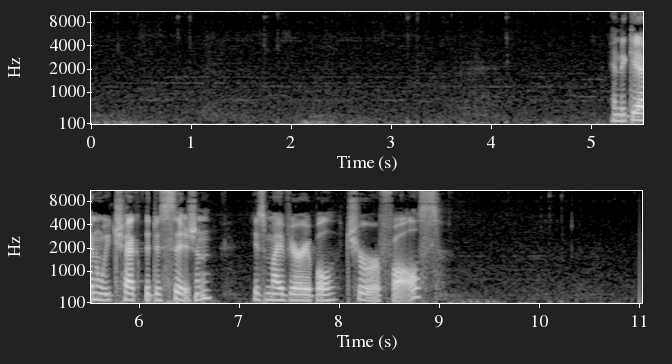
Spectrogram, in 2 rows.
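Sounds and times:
computer mouse clicks: 0.7 - 2.1, 3.1 - 3.4, 10.0 - 10.5.

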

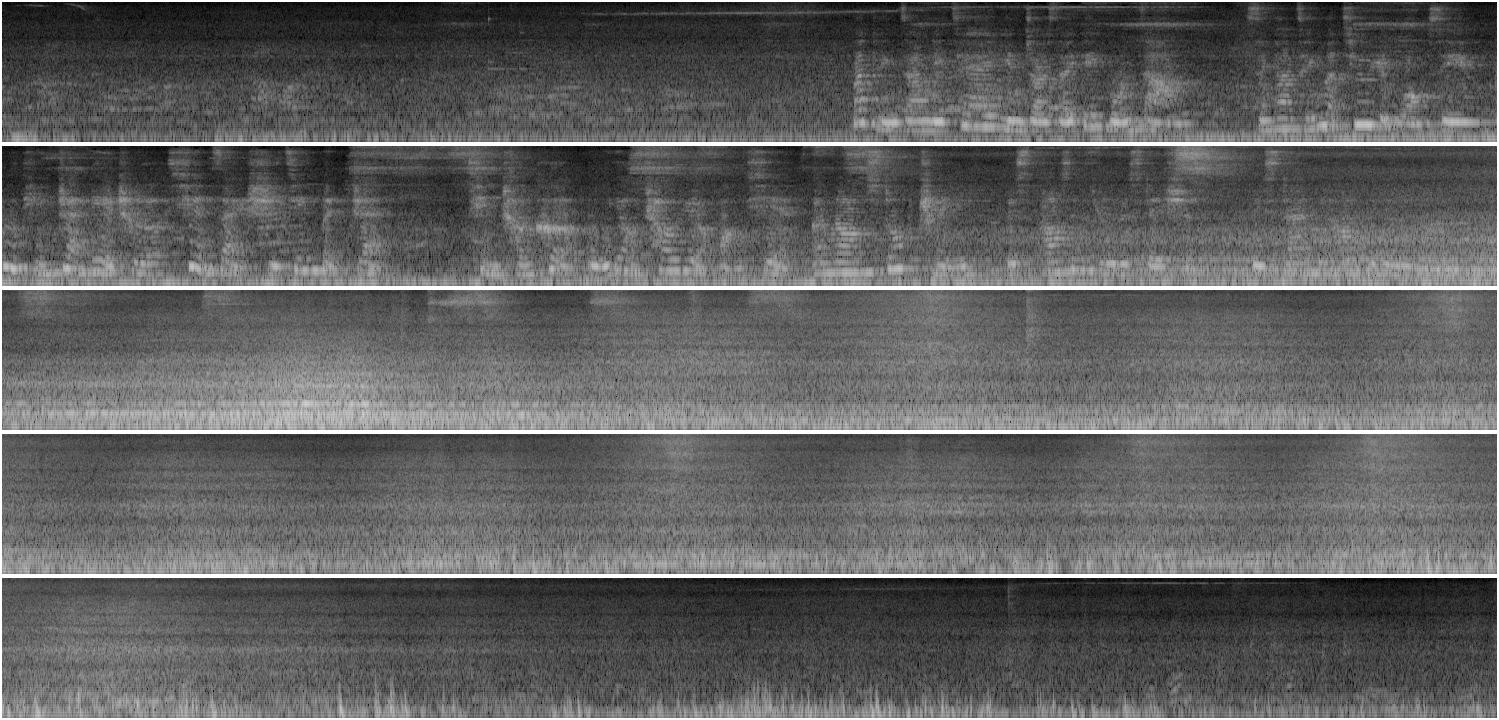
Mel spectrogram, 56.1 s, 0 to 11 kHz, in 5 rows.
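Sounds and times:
rumble of train wheels: 0.0 - 56.0
electric locomotive passing: 3.1 - 51.5.

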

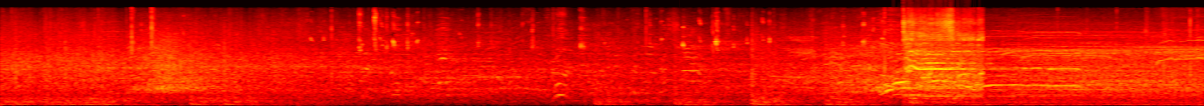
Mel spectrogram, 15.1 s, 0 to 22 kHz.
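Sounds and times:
crowd chatter: 1.5 - 15.0.

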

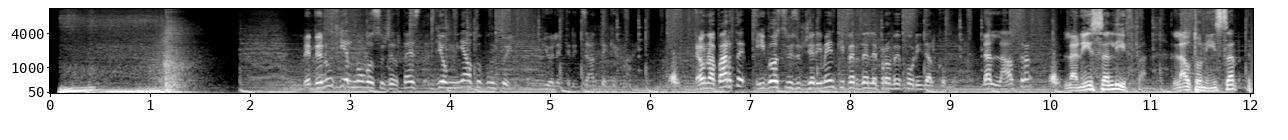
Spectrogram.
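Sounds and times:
whoosh: 0.1 - 1.8.

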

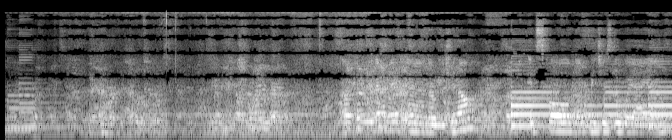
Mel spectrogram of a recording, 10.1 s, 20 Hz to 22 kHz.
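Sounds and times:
murmur of voices: 0.1 - 10.0.

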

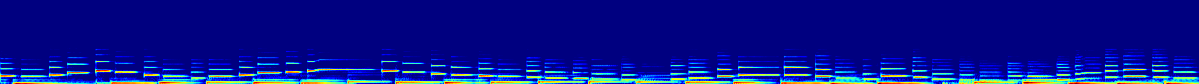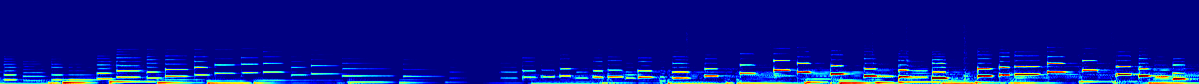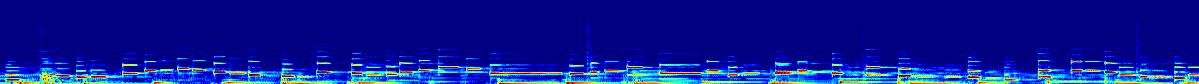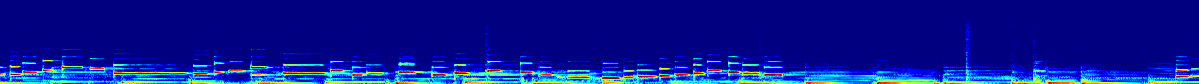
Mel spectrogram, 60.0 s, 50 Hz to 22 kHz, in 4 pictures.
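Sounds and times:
drum kit: 0.0 - 19.7, 21.2 - 59.9
bass line: 0.0 - 59.9
plucked guitar melody: 0.0 - 59.9.

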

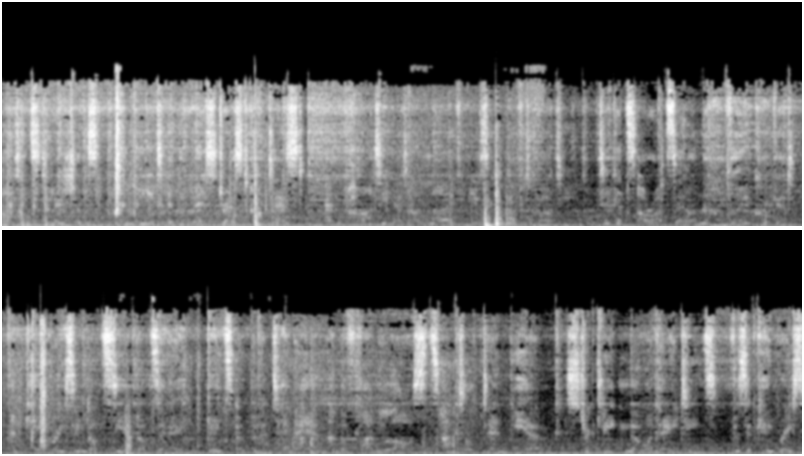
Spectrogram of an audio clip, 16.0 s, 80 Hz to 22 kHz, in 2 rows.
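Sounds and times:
low rumble inside car: 0.0 - 16.0
radio playing music and voices: 0.0 - 16.0.

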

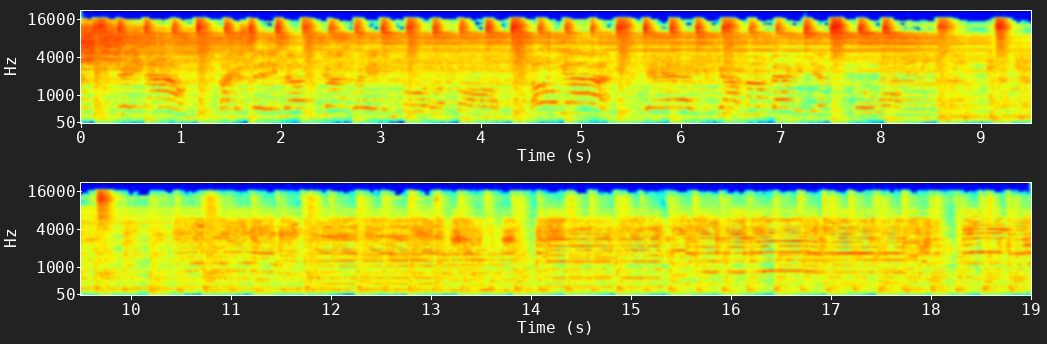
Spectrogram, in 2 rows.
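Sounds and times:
lead guitar with bent notes: 0.0 - 19.0
rock band playing: 0.0 - 19.0.

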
